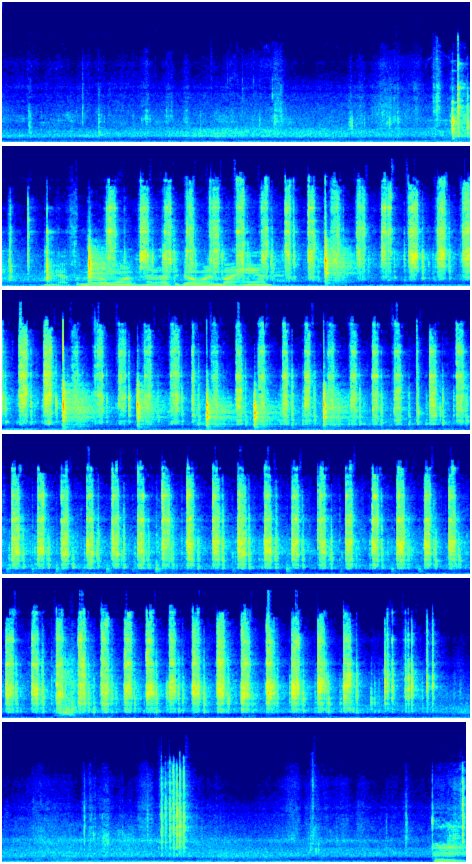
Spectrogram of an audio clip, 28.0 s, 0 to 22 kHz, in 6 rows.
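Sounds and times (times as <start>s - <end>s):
hand ratchet clicking: 4.5s - 23.1s, 25.0s - 25.4s.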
